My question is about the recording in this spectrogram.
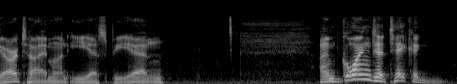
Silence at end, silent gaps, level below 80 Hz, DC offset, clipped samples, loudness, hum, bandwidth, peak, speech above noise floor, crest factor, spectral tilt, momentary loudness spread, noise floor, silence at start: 0.15 s; none; -46 dBFS; under 0.1%; under 0.1%; -28 LUFS; none; 10.5 kHz; -10 dBFS; 29 dB; 20 dB; -4.5 dB/octave; 23 LU; -57 dBFS; 0 s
